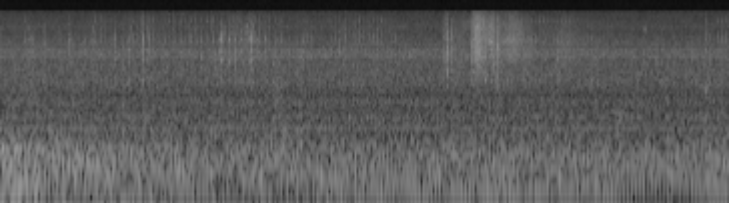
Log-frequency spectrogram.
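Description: Tyres roll over the road.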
